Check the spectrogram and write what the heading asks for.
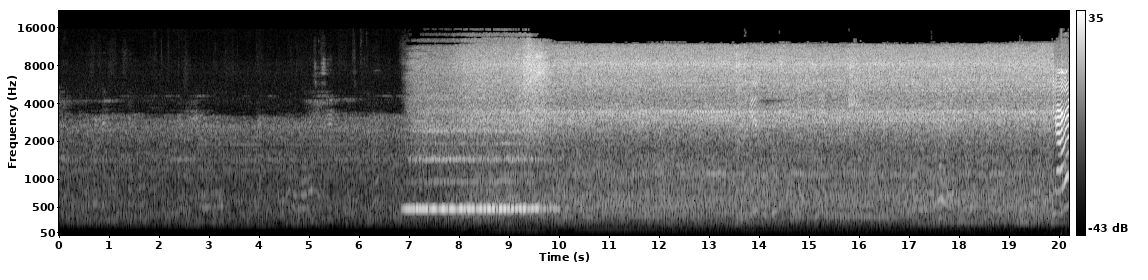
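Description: Madrid Metro series 5500 train standing at the platform with low steady noise. About seven seconds in, a sudden loud hiss with a steady whistling tone lasts about three seconds, then eases to a steady running noise as the train moves off.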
